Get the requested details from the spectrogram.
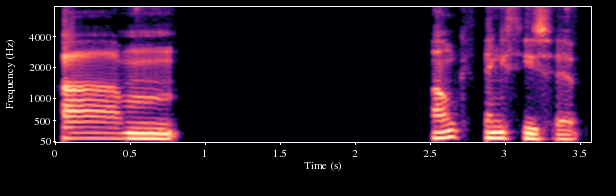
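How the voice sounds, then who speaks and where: Male streamer, mid-pitched, sarcastic and grumbling, dry close sound. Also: little pitch movement, drawn-out words, smooth, no room sound. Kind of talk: casual livestream chat.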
